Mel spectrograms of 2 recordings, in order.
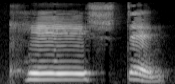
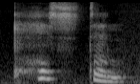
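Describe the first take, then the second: First: The word is said slowly. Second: The word is said quietly. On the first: "Say it after me, [name]" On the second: "Now say it [name], quietly"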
